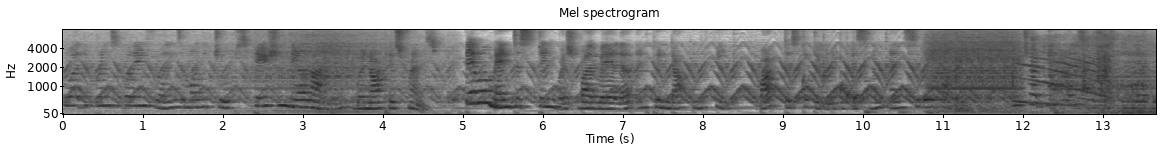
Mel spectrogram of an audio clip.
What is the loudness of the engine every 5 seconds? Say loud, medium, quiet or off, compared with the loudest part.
quiet, off, loud.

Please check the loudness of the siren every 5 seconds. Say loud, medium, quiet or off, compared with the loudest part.
medium, loud, loud.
